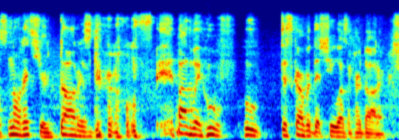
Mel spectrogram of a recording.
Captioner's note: laugh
